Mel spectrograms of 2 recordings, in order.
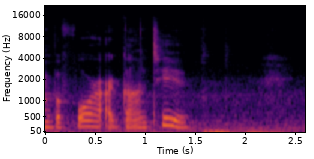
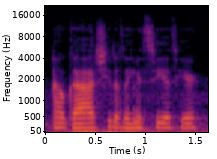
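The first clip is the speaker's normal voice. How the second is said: ordinary talk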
